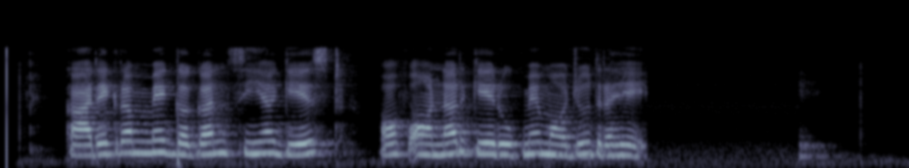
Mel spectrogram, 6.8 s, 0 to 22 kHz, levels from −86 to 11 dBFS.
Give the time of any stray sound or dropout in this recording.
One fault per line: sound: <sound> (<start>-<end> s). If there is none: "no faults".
no faults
